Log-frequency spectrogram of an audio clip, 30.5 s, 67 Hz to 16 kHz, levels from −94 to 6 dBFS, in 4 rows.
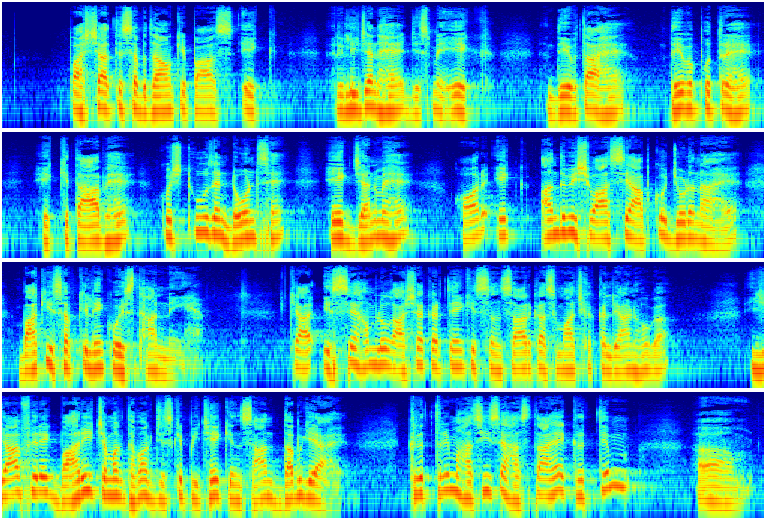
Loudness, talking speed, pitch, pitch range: -18 LUFS, 140 wpm, 155 Hz, 140-175 Hz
